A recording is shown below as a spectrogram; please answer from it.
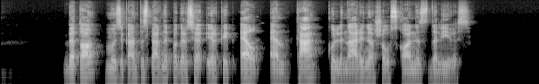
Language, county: Lithuanian, Alytus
